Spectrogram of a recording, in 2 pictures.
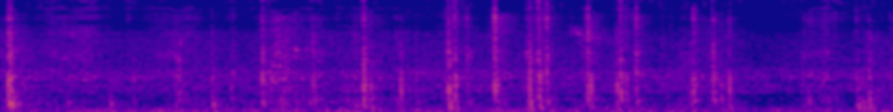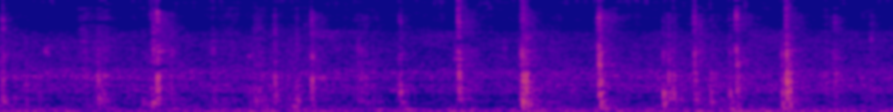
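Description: Long nails tap the label and the base of a plastic isopropyl alcohol bottle as it is turned in the hands. The result is a quick, uneven run of short, dry clicks with bright edges and almost no ring, over a soft low rumble and faint handling rustle.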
